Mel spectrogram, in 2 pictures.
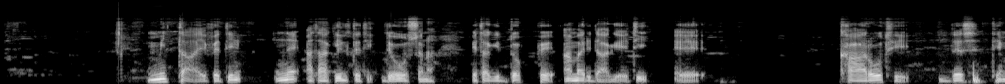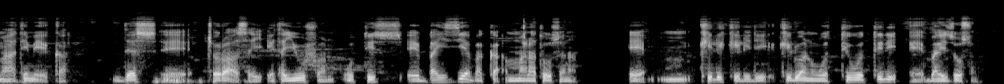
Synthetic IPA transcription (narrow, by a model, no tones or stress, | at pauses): mɪt̪ːɐɐ̰jfɛt̪ɪ | nːɛɐt̪akɪlt̪ːɛt̪ɪd̪ɛʔo̞ːsɔnɐɛt̪ɐɡɪd̪ːɔpːɛɐmɐɾɪd̪a̰ːɡḛːt̪ɪ̰ | kʰaːɾot̪ʰḛː | d̪ɛst̪ɪmaːt̪ɪmḛːkːɐ | d̪ɛst͡ʃʼɔɾɐ̰ːsɐjʔɛt̪ɐjuːʃʊwɐnʊt̪ːɪsbɐjzɪjɐbɐkːɐ̰mɐlɐt̪o̞ːsɔnɐ | kʰɪlɪkɪlɪd̪ɪkɪlʊwɐnwɔt̪ːɪwɔt̪ːɪd̪ɪbɐjzoːsɔnɐ̥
